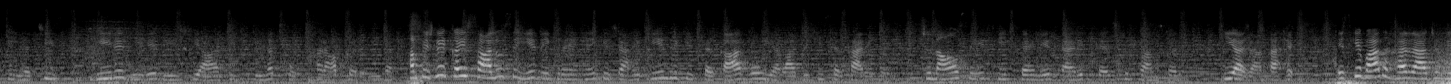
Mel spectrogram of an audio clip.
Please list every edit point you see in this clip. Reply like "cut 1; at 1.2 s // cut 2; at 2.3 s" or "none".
cut 1; at 13.1 s

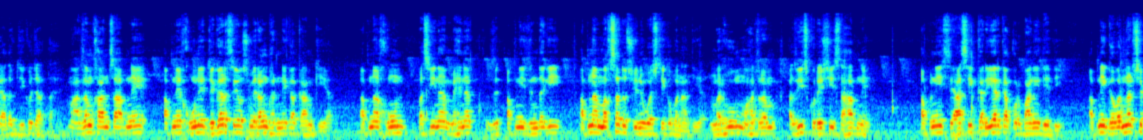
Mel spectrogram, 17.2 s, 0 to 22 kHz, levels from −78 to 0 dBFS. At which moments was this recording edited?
cut 1; at 1.1 s // cut 2; at 10.5 s

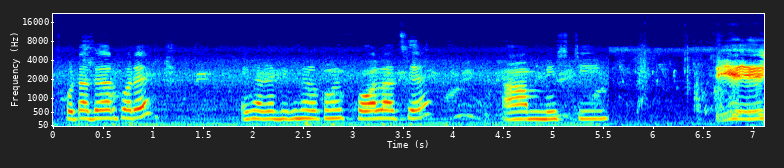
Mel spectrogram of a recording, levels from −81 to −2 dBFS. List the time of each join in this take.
cut 1; at 5.6 s

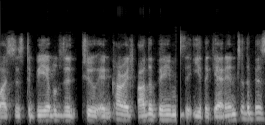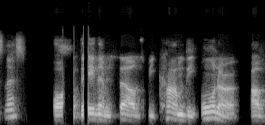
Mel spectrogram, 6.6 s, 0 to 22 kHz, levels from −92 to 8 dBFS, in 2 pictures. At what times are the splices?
none

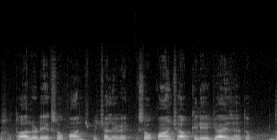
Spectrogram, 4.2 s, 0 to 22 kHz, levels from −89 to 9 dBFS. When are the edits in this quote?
cut 1; at 2.0 s

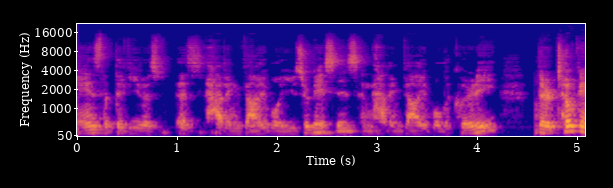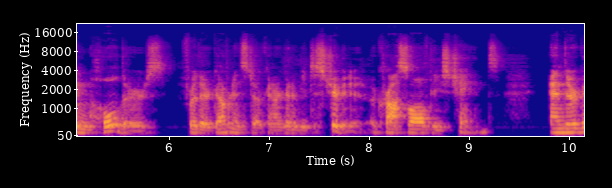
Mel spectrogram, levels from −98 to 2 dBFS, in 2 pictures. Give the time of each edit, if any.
cut 1; at 4.6 s

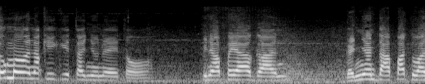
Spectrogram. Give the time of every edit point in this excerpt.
cut 1; at 2.0 s

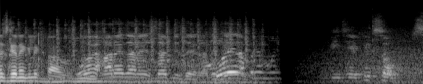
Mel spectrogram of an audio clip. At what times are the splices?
cut 1; at 2.7 s

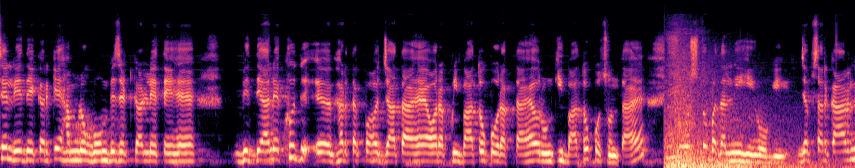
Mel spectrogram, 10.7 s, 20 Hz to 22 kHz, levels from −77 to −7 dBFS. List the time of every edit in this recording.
cut 1; at 8.5 s

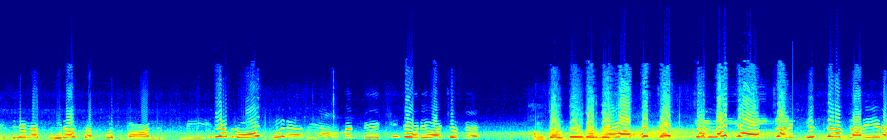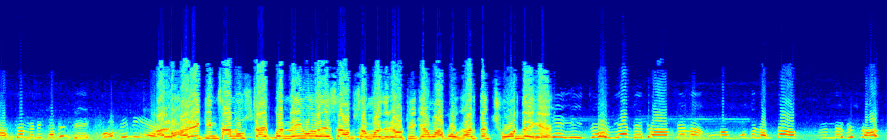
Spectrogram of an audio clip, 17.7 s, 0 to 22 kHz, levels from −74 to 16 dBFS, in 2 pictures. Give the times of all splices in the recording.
cut 1; at 2.2 s // cut 2; at 3.4 s // cut 3; at 8.0 s // cut 4; at 10.5 s

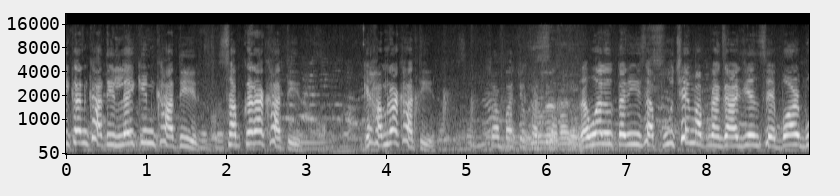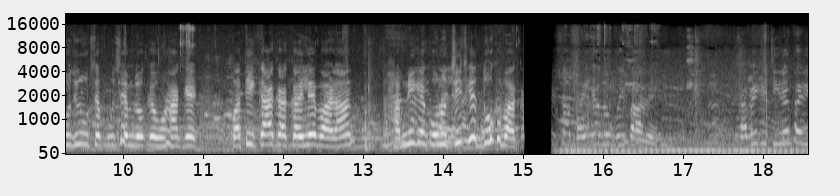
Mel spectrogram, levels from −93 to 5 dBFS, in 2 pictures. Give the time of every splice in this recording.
none

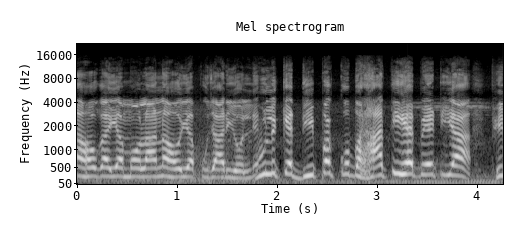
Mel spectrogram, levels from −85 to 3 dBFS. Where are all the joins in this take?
cut 1; at 1.7 s

